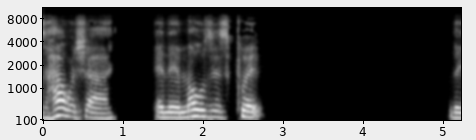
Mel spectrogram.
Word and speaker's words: Yahawashi: so going back to the correct pronunciation or the correct uh the correct name right where it took you to yahawah Shai is not yahawah Shai because that's not Joshua's name his original name was yahawashi and then Moses put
